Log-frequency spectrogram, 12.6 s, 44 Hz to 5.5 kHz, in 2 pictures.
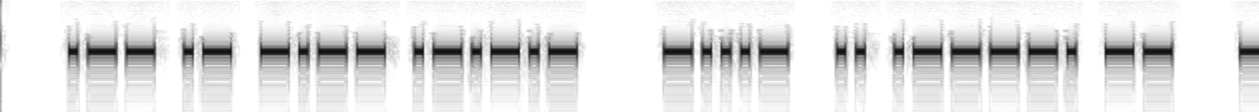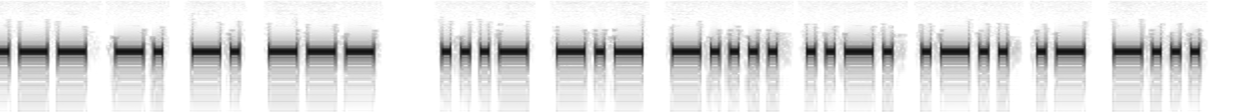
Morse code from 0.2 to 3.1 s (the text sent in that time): WAY.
